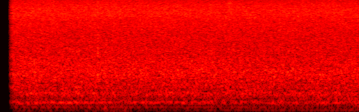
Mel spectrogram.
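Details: Honey bees at an apiary pavilion with bee colonies in summer, during beekeeping work: a steady, dense broadband hum of many bees that holds evenly throughout, with no breaks.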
